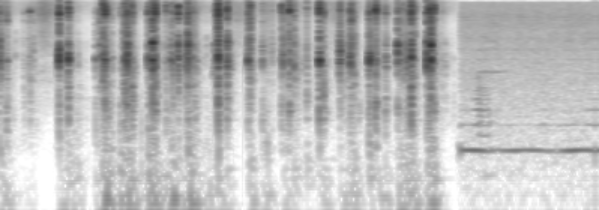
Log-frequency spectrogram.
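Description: Keys clack rapidly on a keyboard as someone types fast.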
